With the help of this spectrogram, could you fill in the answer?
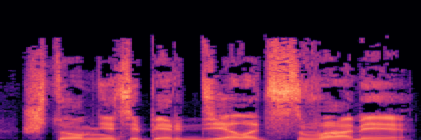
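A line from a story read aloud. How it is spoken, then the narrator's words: Bark. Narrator (Russian): гаркнул он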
